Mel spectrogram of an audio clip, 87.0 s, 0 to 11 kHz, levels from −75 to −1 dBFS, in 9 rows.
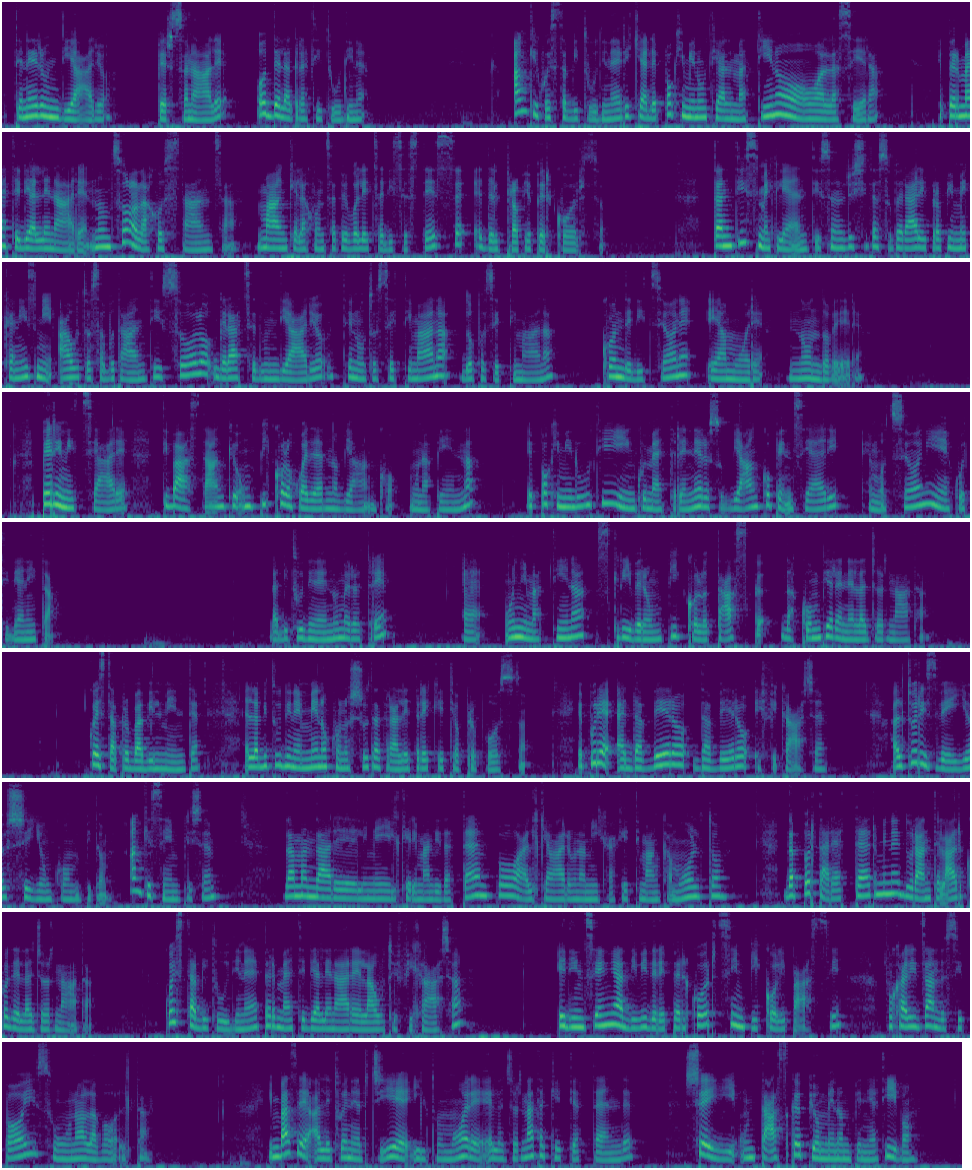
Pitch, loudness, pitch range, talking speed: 185 Hz, -33 LUFS, 165-215 Hz, 130 wpm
